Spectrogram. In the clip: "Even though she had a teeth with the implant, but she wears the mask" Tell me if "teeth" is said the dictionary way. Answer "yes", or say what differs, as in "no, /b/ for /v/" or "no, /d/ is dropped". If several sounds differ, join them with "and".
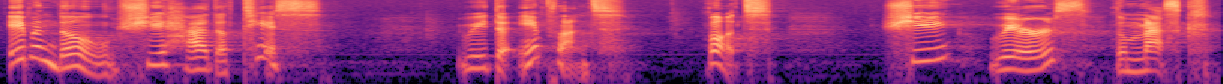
no, /s/ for /θ/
